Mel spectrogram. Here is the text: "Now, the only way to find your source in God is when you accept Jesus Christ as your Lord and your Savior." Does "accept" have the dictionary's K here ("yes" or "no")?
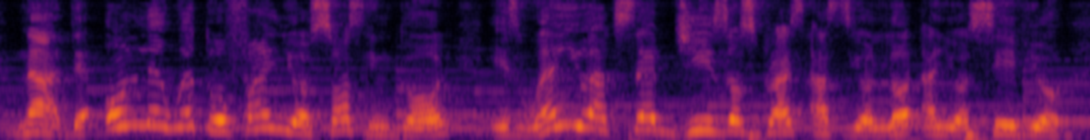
yes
